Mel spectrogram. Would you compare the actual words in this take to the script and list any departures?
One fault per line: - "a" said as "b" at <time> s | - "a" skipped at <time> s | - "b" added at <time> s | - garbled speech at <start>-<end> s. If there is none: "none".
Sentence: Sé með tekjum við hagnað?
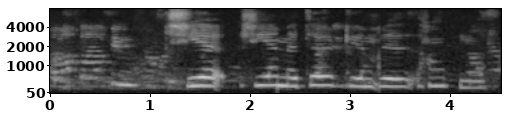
none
